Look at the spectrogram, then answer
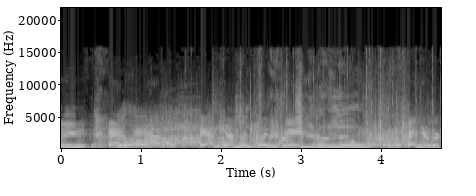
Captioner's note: clapping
